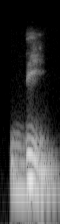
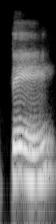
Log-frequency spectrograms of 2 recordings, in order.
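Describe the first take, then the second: First: The word ends with an 'i' vowel sound. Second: The word ends with an 'e' vowel sound. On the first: "en algunos casos obligatorios di" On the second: "lo puedes pronunciar de"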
